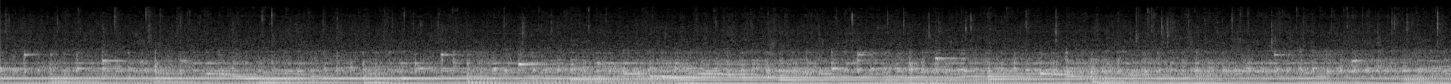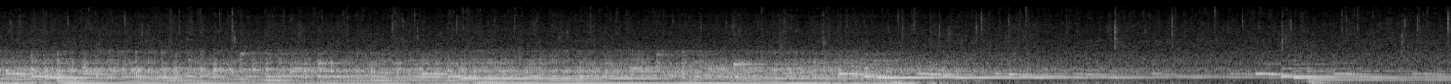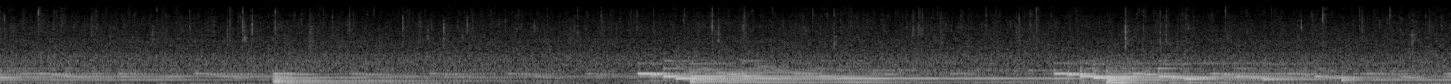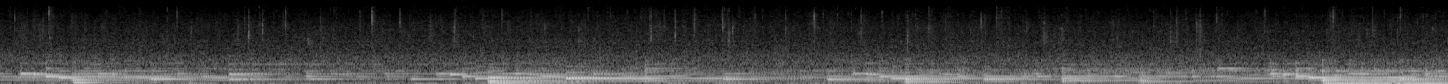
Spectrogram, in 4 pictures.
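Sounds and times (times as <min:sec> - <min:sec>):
slow soft piano music: 0:00.0 - 0:58.0
steady rain: 0:00.0 - 0:58.0
raindrop taps: 0:31.3 - 0:58.0.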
